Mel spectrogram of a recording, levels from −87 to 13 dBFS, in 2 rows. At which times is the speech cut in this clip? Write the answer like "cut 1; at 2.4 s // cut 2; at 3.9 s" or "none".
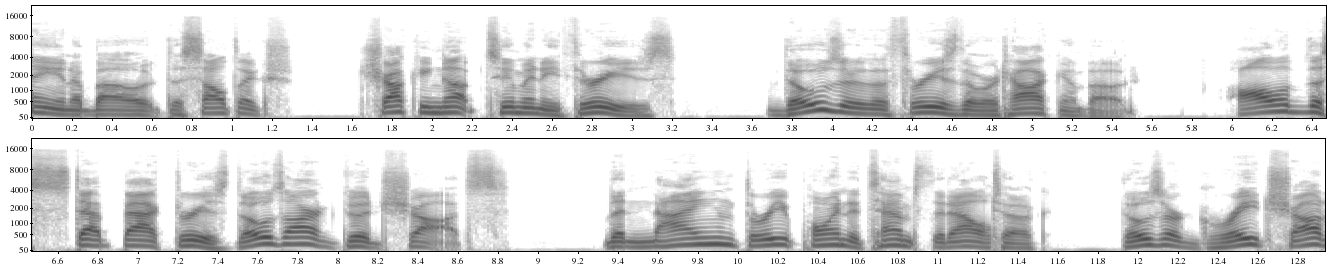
cut 1; at 11.2 s

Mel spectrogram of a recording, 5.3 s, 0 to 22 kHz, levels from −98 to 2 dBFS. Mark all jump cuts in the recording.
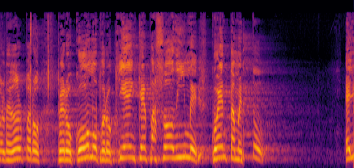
cut 1; at 3.6 s

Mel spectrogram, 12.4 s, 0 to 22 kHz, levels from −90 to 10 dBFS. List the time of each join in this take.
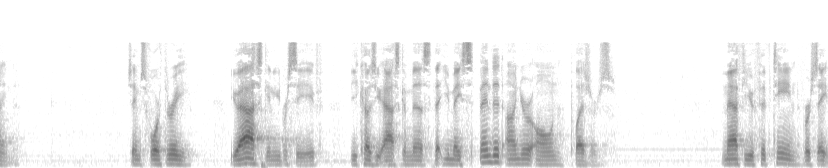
cut 1; at 4.2 s

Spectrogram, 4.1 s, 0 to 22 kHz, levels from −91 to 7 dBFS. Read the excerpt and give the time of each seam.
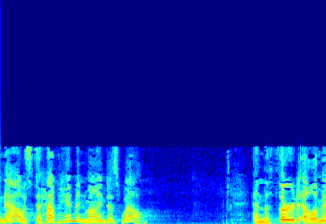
none

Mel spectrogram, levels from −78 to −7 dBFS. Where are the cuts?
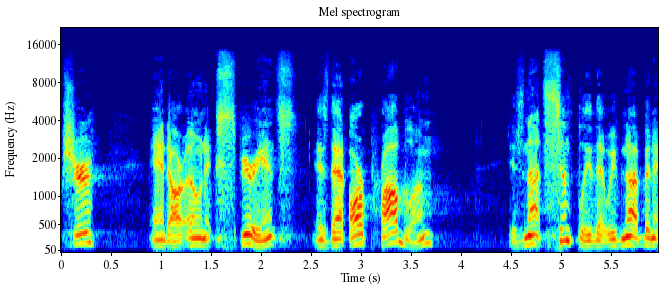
cut 1; at 2.4 s

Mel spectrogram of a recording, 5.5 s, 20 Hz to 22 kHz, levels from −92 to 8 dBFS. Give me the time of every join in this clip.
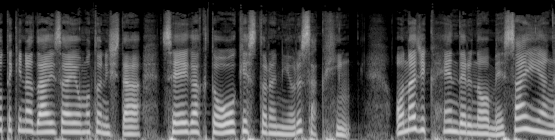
none

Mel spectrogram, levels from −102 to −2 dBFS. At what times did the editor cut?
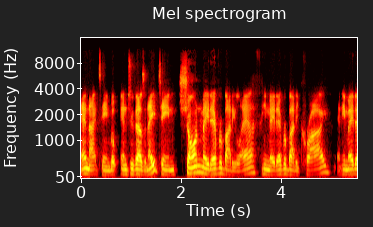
cut 1; at 1.9 s

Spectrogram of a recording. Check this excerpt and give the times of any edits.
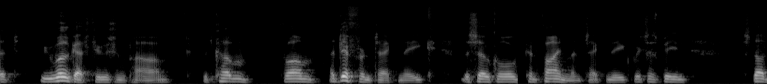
cut 1; at 2.1 s // cut 2; at 2.6 s // cut 3; at 4.5 s // cut 4; at 5.2 s

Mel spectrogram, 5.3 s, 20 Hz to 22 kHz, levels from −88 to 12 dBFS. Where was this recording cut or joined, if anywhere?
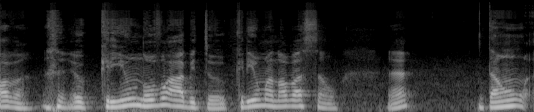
none

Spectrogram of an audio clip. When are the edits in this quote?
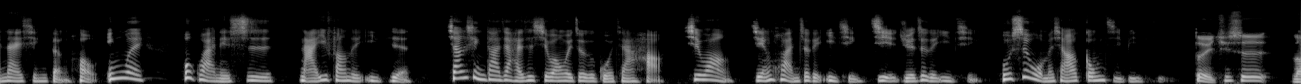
cut 1; at 7.4 s // cut 2; at 9.9 s

